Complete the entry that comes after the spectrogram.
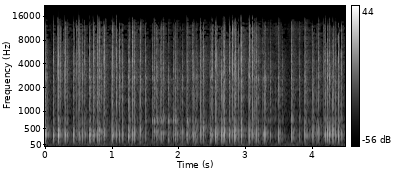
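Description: A flat white rectangular plastic tray with a raised rim and a hollow underside is held in both hands while fingertips and nails tap quickly on its face. The result is a dense, continuous flurry of short, dry clicks and taps with a hollow plastic tone and bright crackling edges, each tap dying away almost instantly.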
